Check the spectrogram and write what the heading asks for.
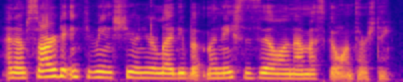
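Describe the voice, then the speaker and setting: A woman voicing an old peasant housekeeper woman who is placid and superstitious, speaking slowly in a hushed rural dialect. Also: lowish voice, gravelly. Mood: stubborn.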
